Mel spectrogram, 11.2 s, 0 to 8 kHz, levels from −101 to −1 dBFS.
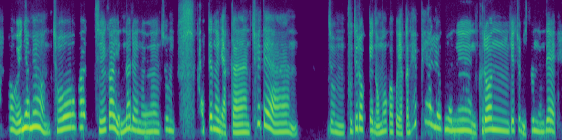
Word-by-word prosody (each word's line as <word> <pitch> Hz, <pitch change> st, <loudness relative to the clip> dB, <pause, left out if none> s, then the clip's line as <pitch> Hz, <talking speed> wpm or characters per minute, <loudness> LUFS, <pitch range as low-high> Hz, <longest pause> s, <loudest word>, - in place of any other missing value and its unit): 어 235 Hz, -1 st, -2 dB
왜냐면 250 Hz, -, +5 dB
저가 270 Hz, +5 st, +2 dB, 0.2 s
제가 225 Hz, +5 st, +2 dB
옛날에는 190 Hz, -2 st, -1 dB
좀 230 Hz, -4 st, -5 dB, 0.5 s
갈등을 240 Hz, -6 st, 0 dB
약간 170 Hz, +1 st, +1 dB
최대한 185 Hz, -, 0 dB, 0.6 s
좀 175 Hz, -6 st, -4 dB
부드럽게 230 Hz, 0 st, -1 dB
넘어가고 180 Hz, +1 st, -2 dB
약간 170 Hz, +4 st, -2 dB
회피하려고 290 Hz, -, -2 dB
하는 215 Hz, -4 st, 0 dB
그런 225 Hz, -2 st, +2 dB
게 210 Hz, +1 st, 0 dB
좀 225 Hz, -4 st, -8 dB
있었는데 200 Hz, +3 st, -2 dB
215 Hz, 250 characters per minute, -22 LUFS, 185-245 Hz, 0.6 s, 왜냐면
